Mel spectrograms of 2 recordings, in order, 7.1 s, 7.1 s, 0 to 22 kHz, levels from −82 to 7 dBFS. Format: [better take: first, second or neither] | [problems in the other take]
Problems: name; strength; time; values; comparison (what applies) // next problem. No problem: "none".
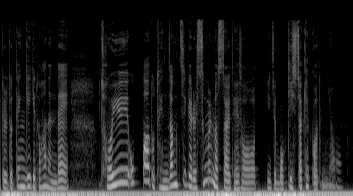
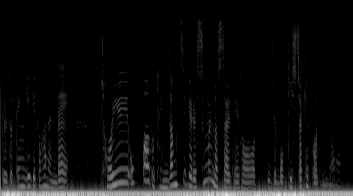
first | low rumble; loud; throughout; 2 dB below the speech; faint in the first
